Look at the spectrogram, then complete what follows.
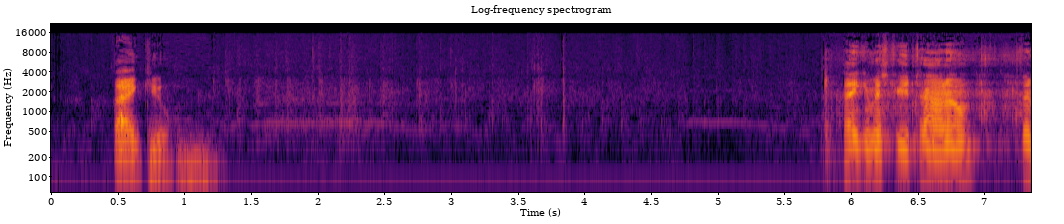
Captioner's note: applause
